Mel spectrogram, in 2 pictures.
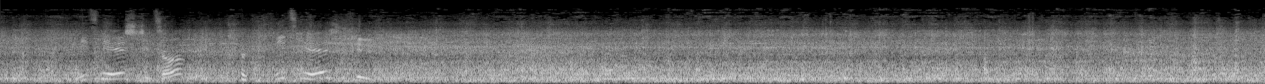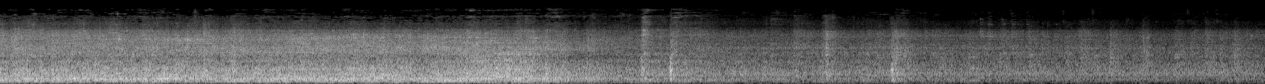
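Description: A freight train rumbles past close by, wheels clattering on the rails, then fades into the distance.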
